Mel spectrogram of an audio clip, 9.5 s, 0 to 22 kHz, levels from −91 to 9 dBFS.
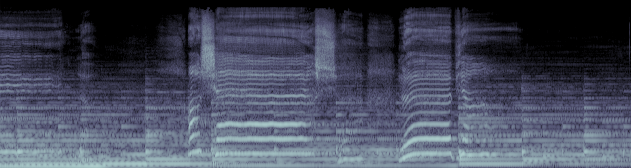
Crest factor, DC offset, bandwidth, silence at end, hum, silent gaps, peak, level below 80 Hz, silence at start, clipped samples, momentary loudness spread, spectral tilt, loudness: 14 dB; under 0.1%; 18 kHz; 0 s; none; none; -4 dBFS; -28 dBFS; 0 s; under 0.1%; 10 LU; -5 dB/octave; -20 LUFS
